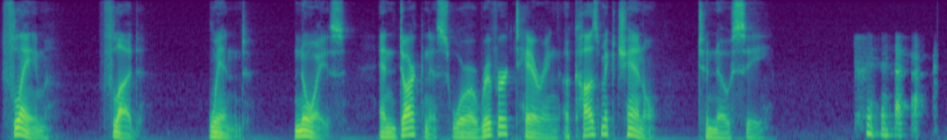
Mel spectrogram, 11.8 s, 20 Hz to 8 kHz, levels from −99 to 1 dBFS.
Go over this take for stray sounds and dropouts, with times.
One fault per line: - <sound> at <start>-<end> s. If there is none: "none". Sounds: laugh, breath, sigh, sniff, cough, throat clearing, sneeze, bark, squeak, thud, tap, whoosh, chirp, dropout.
- laugh at 10.7-11.7 s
